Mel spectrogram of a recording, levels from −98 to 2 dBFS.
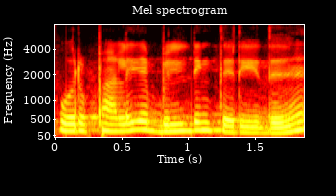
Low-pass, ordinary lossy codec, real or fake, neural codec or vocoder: none; none; real; none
